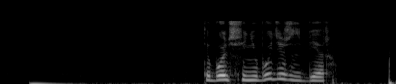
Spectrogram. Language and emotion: Russian, neutral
